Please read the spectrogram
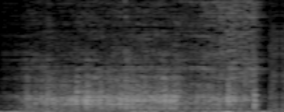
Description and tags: Metal Scrape
Dragging a metal axe across a long, rusty piece of metal.
steel, metal, stroke, drag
